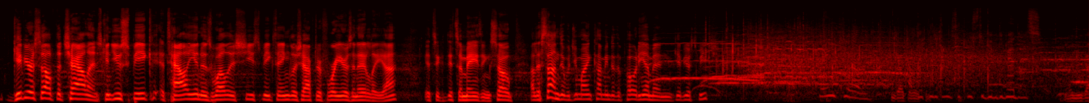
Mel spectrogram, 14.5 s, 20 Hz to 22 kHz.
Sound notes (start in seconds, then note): 8.8 cheering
